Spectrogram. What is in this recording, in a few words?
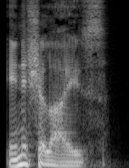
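"initialize", British English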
